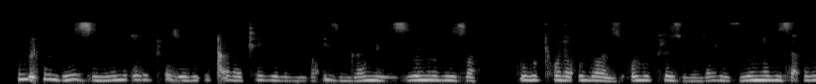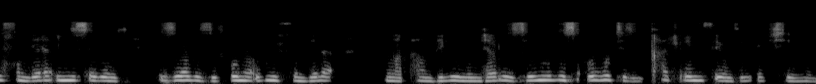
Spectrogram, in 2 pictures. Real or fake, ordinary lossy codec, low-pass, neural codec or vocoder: fake; AAC, 32 kbps; 7.2 kHz; codec, 16 kHz, 2 kbps, FreqCodec, smaller model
